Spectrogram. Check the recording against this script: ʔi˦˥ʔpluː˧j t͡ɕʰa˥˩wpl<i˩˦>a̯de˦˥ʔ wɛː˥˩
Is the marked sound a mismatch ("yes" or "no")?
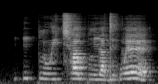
yes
